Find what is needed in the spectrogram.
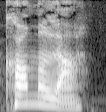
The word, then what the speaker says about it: Kamala: nome si pronuncia Komala, significa fiore di loto, che è un simbolo importante nella cultura indiana.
